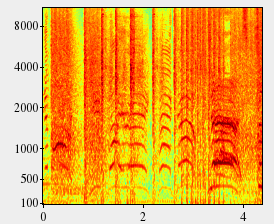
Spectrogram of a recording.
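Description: Bursts of gunfire in the World War II shooter game Brothers in Arms: Hell's Highway, sharp cracks scattered across the clip under loud shouting voices.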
